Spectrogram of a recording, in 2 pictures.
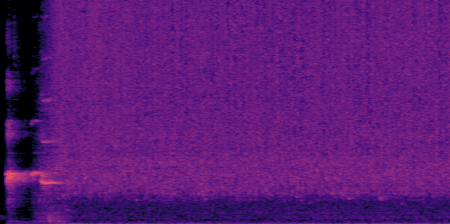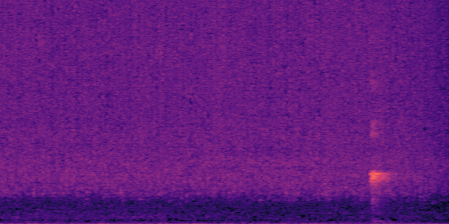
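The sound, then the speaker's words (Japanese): A shower runs in a steady, even hiss of spraying water for about ten seconds, moderately loud, as someone is rinsed off with the shower and soap, with brief clatters near the start and just before it ends. No one speaks. “お兄ちゃん、最後にシャワーと石鹸で洗い流そうね。”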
